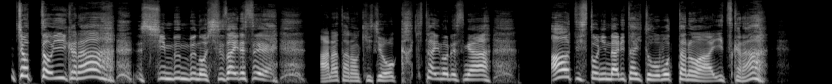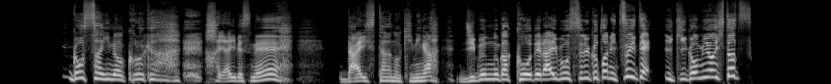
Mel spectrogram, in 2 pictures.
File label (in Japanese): アニメ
